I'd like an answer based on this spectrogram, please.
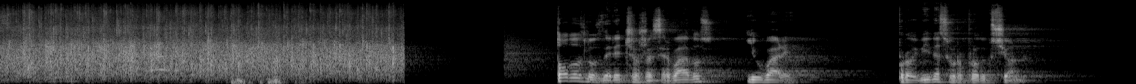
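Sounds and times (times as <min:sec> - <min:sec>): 
crowd applause: 0:00.0 - 0:04.1
speech: 0:05.6 - 0:08.1, 0:09.0 - 0:10.4.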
